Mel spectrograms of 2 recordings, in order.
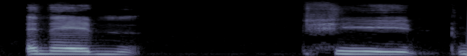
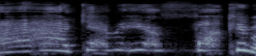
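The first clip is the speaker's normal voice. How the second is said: mild mock bellow; 13 semitones higher, 4 dB quieter than usual. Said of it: "actual bellowing".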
